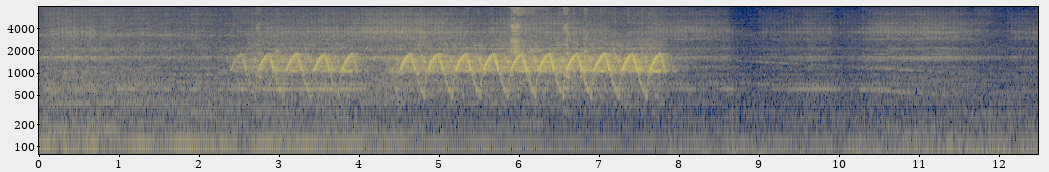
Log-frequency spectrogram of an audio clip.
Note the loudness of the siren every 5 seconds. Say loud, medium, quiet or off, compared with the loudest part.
loud, loud, quiet.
